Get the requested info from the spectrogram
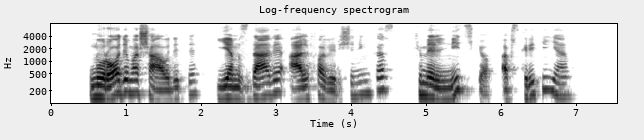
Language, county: Lithuanian, Vilnius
